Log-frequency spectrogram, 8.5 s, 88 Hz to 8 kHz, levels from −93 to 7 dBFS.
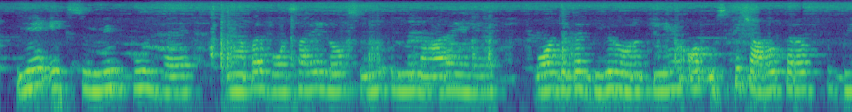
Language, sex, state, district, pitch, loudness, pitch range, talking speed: Hindi, female, Rajasthan, Jaipur, 210 Hz, -17 LUFS, 200-220 Hz, 195 wpm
